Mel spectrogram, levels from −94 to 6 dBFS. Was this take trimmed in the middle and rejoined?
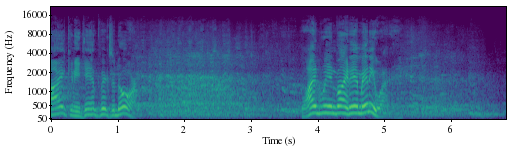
no; 0 cuts

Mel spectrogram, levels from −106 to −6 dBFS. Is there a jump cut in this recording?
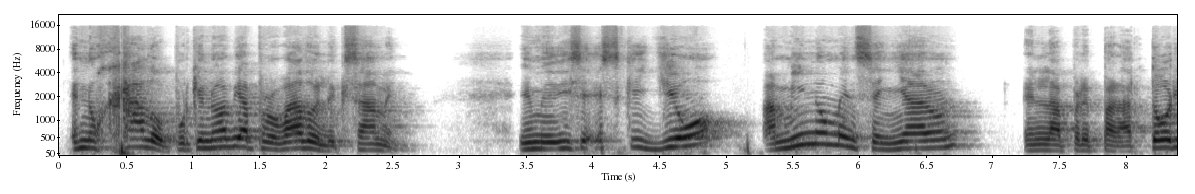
no; 0 cuts

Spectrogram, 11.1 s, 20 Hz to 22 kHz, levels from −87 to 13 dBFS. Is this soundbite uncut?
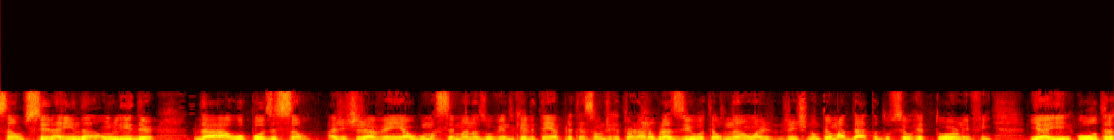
no; 2 cuts; at 3.2 s, 7.2 s

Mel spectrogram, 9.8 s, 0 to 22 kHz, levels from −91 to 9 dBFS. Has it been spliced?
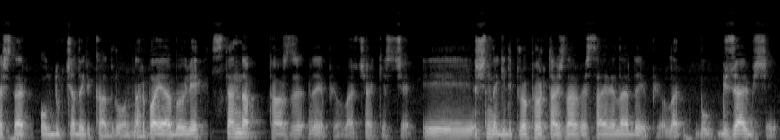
yes; 4 cuts; at 1.1 s, 2.6 s, 3.8 s, 5.9 s

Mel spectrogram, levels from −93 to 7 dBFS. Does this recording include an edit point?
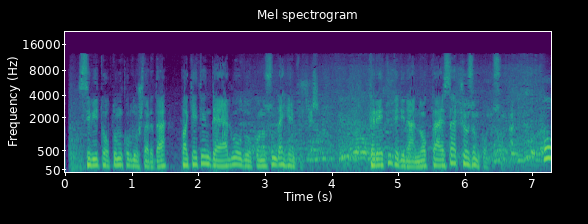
no; 0 cuts

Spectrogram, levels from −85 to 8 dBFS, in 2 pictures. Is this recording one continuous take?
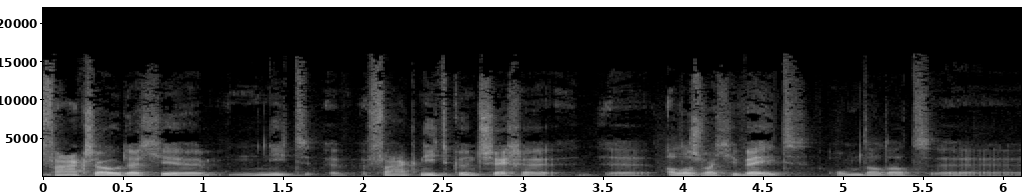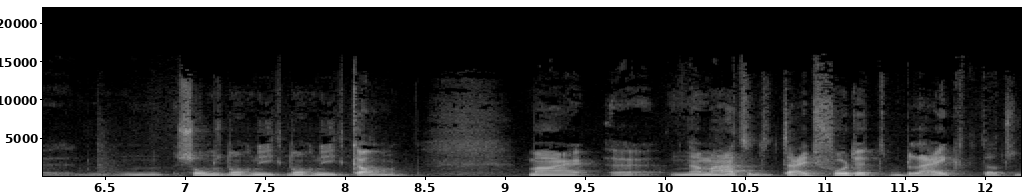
no; 3 cuts; at 1.2 s, 3.8 s, 7.6 s

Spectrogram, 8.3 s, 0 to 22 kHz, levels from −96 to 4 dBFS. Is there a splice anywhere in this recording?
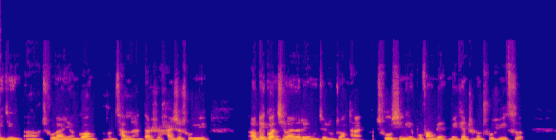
yes; 1 cut; at 5.6 s

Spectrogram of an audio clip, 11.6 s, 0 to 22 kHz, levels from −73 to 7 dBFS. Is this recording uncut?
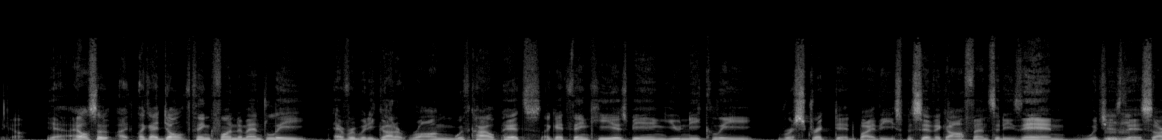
yes; 0 cuts

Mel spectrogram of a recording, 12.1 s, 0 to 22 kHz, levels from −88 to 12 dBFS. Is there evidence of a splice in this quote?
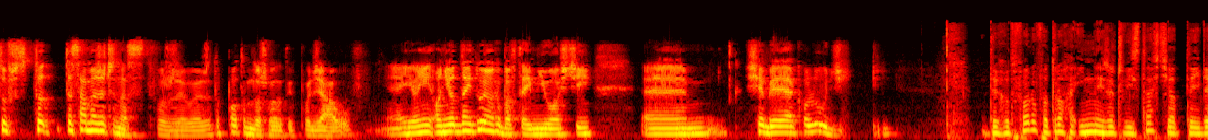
no; 0 cuts

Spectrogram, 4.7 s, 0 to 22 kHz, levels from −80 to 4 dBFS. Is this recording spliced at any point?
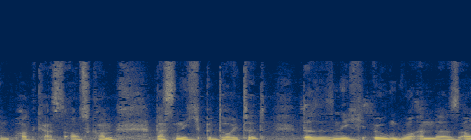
no; 0 cuts

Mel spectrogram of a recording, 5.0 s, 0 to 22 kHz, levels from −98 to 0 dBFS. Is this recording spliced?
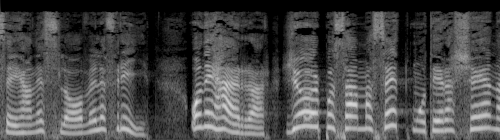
yes; 1 cut; at 2.8 s

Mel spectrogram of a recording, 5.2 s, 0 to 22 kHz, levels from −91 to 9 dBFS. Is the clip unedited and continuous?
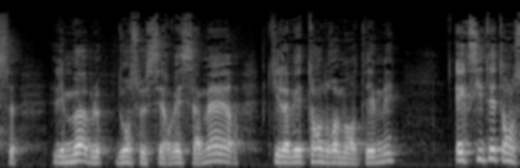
yes; 0 cuts

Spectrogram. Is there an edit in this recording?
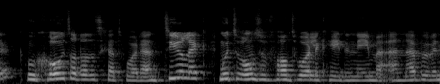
yes; 1 cut; at 2.1 s

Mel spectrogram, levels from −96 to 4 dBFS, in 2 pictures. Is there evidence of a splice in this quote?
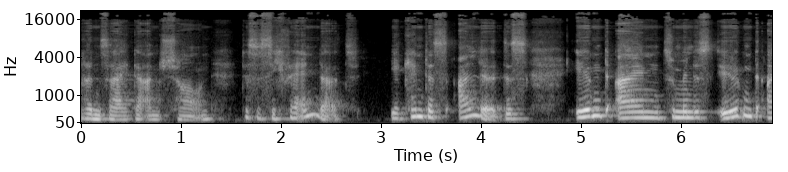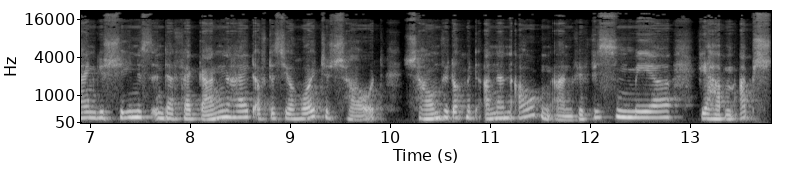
no; 0 cuts

